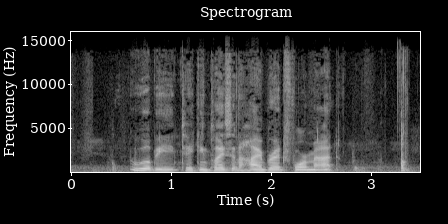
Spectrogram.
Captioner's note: speaking French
